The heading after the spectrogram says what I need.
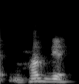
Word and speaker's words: भव्य: ठीक है, यदि आप पूरा भव्य लिखोगे व अ, तो उसको पढ़ा जाएगा भव्य। भव्य, भव्य नहीं है, भव्य। व का थोड़ा सा उच्चारण है, तो इनकी बात बिल्कुल ठीक है। भव्य में व आधा आएगा जी।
